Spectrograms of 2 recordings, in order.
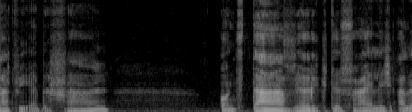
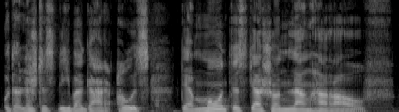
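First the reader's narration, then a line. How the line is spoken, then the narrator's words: Calling out. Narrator (German): rief mir der Feldmesser zu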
